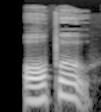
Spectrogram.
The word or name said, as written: årbog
